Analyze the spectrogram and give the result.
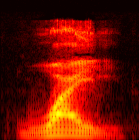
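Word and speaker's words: while: ওয়াইল, nap under a tree, ওয়াইল, এটা কিন্তু হোয়াইল না, এটা তো ওয়াইল। কেমনে ওয়াইল হইলো, এই যে WH থাকলে কি হয়, ও, ও, ও, তারপর কি আছে ILE, ওয়াইল, আইল, আই উল, আই উল, আই উল, ওয়াইল।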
